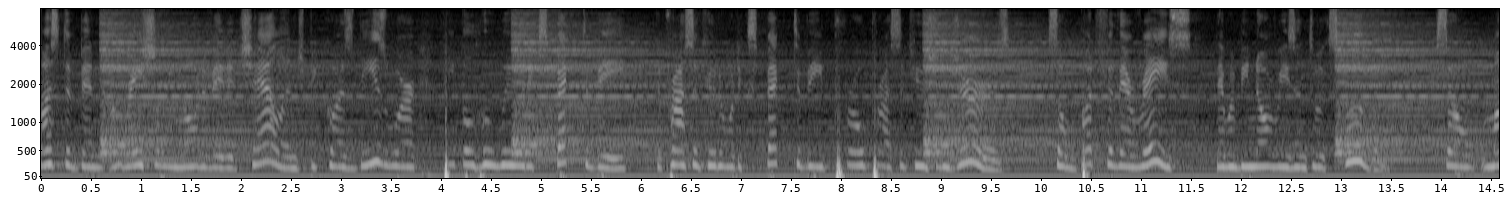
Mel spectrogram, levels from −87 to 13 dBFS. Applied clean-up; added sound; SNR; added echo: none; Crash cymbal; 10 dB; none.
